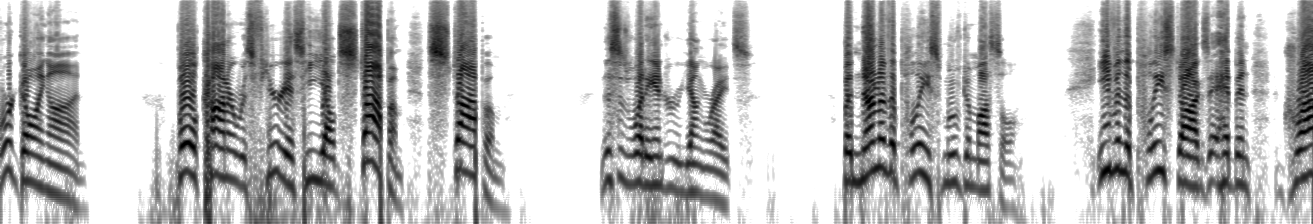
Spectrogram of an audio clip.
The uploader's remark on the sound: This was a special message at our church picnic (recorded outdoors). Note: The beginning of the message set up our communion time and did not get recorded.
